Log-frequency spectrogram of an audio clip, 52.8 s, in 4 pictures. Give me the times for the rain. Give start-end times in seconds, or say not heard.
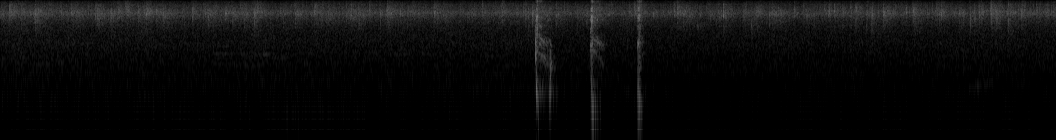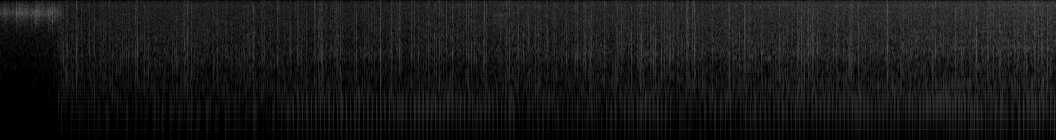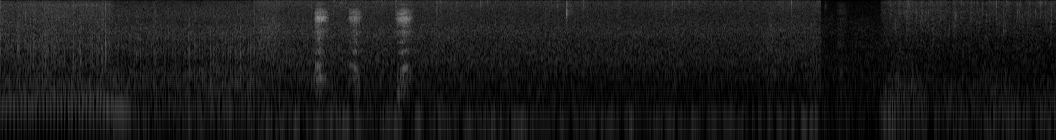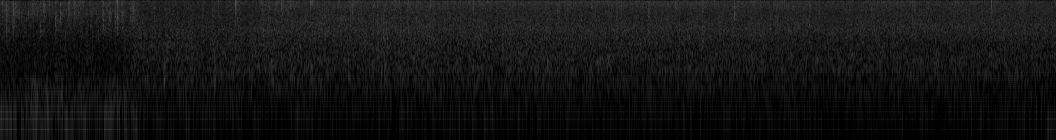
0.0-52.7.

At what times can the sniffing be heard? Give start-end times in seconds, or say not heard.
6.7-8.1, 30.3-31.6, 36.0-37.0.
